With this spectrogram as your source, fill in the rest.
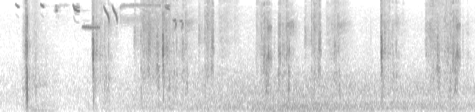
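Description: Pages of a book flip over.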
